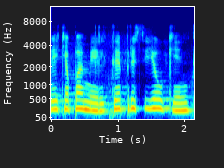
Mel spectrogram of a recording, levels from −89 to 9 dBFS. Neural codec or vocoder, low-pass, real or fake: none; 7.2 kHz; real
